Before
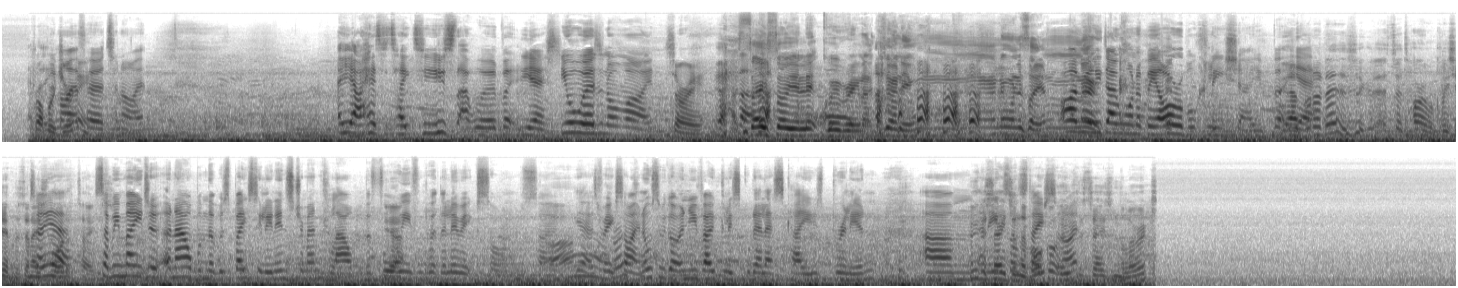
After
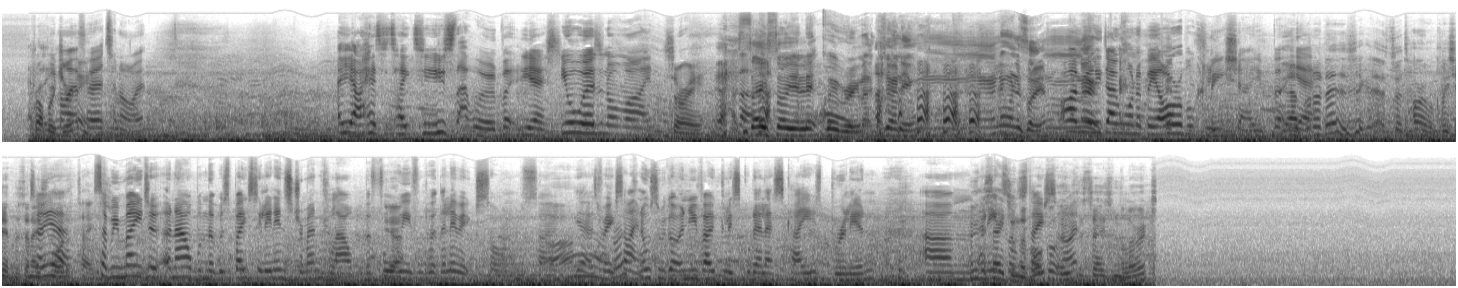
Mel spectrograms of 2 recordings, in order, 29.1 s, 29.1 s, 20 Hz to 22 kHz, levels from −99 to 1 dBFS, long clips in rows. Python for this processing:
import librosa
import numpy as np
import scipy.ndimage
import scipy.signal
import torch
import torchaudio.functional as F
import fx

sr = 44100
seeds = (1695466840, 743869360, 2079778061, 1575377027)

p1 = fx.dynamic_eq(x, sr, hz=960.0, q=0.8, threshold_db=-33.0, ratio=4.0, max_db=-6)
p2 = fx.rider(p1, sr, range_db=10, speed_s=0.5)
p3 = p1 + (p2 * 10.0 ** (-3.0 / 20.0))
y = fx.record_warp(p3, sr, rpm=33.33, depth_cents=160.0)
